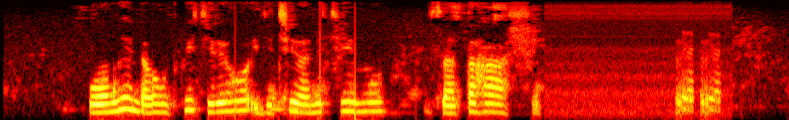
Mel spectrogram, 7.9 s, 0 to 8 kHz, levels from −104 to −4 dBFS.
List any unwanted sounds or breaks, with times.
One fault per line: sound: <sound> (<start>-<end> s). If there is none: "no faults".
sound: laugh (6.8-7.2 s)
